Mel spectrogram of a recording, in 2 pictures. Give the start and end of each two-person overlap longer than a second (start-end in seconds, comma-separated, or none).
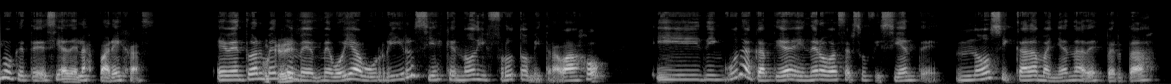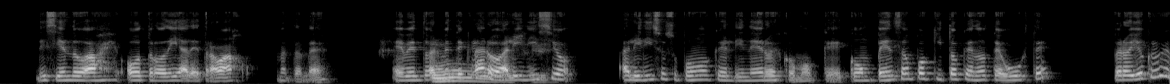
16.0-17.3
